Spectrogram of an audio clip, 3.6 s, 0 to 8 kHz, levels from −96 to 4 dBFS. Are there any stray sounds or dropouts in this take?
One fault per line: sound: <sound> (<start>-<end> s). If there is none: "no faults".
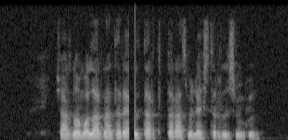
sound: dropout (1.6-1.7 s)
